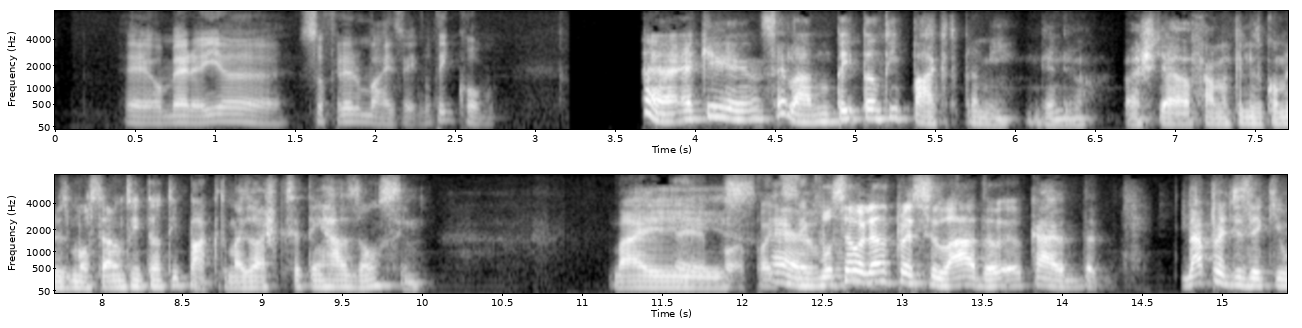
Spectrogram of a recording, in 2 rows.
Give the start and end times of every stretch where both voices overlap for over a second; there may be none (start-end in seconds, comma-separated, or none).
11.5-13.0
